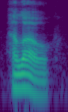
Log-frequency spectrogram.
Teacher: oh say it like H H the H is soft and the stress is on the second part of the word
